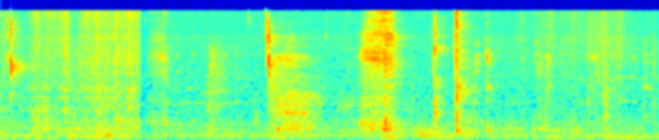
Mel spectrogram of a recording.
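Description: Close-up chewing of a large bite of pork momo, with soft wet mouth sounds and scattered sharp clicks, and a paper napkin rustling just before four seconds in.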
